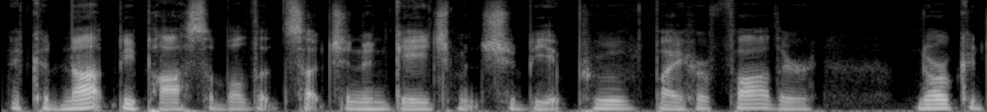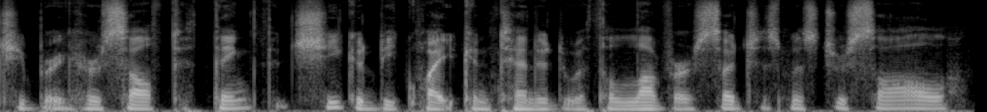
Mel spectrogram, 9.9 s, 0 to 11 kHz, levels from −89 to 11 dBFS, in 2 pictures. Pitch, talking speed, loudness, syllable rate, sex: 110 Hz, 215 wpm, -23 LUFS, 5.3 syllables/s, male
